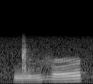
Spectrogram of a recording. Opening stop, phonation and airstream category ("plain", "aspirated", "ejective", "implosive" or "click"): click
